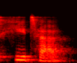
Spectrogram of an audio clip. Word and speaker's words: Hita: It's HITA. Hita. It's Thanks so not much. the way it's spelled.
